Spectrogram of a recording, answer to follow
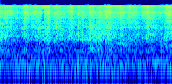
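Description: Faint chewing and mouth sounds of people eating fried chicken, low and steady with no distinct loud events.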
